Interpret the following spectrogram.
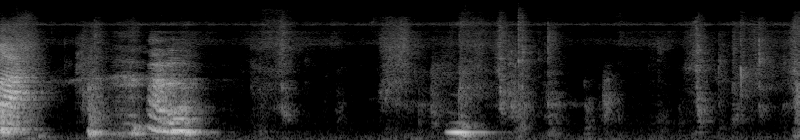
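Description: Short bursts of people's voices, once about a second in and again near the middle, with quiet gaps and a few faint light taps in between.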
